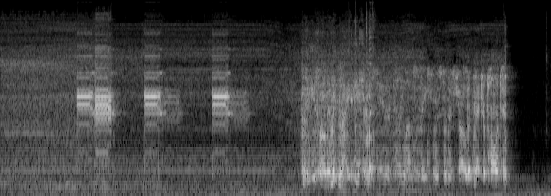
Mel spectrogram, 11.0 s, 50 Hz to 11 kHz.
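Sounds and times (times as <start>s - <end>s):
faint radio hiss: 6.0s - 10.2s.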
